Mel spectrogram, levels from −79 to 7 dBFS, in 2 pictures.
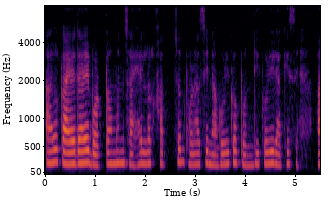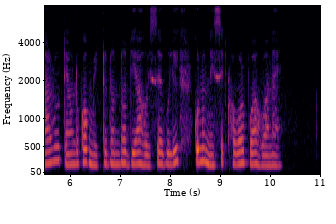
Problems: none marked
